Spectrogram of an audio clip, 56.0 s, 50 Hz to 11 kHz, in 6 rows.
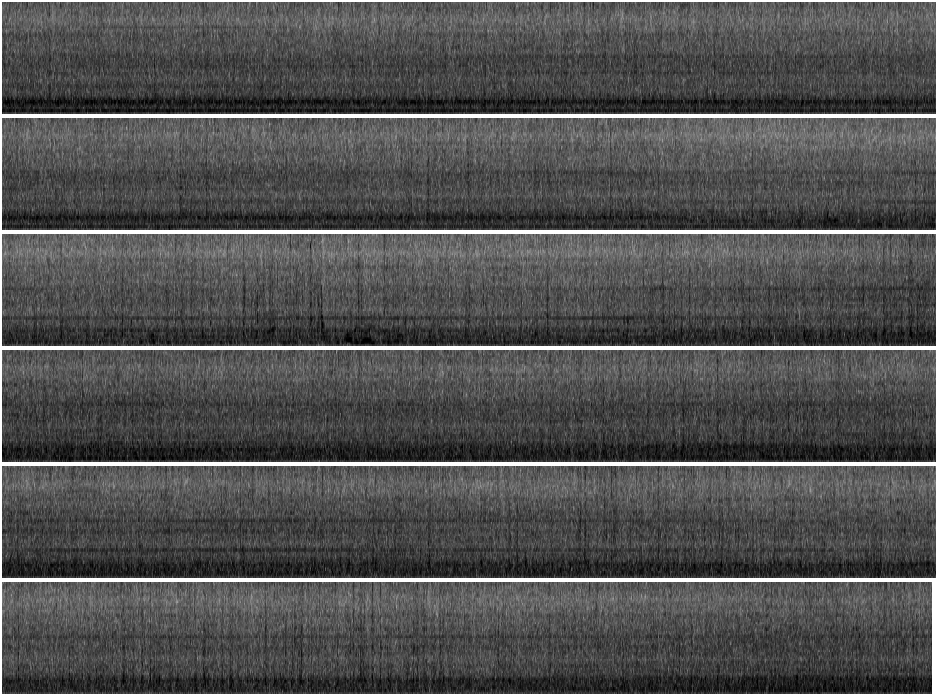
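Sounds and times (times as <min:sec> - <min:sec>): rotor churning mud: 0:00.0 - 0:56.0
tractor diesel engine running: 0:00.0 - 0:56.0.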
